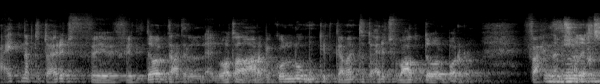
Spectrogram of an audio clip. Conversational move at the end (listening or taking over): listening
